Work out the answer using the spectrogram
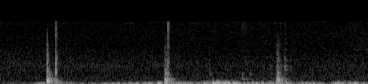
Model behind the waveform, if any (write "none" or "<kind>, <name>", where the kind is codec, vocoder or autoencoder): none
